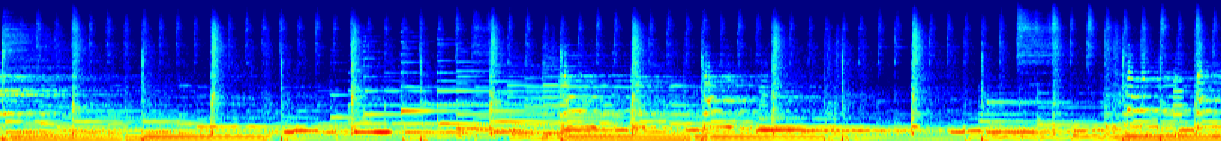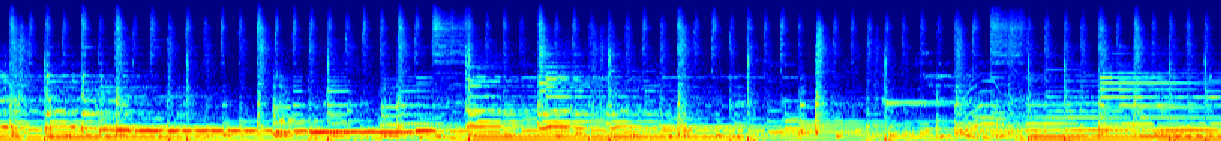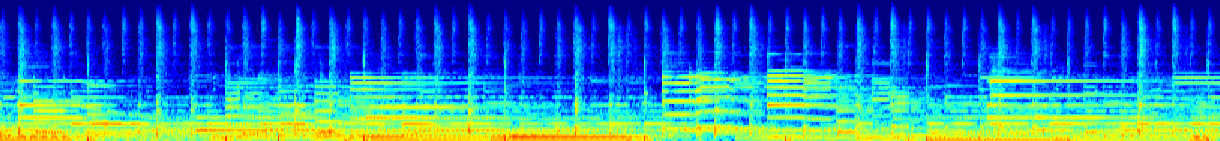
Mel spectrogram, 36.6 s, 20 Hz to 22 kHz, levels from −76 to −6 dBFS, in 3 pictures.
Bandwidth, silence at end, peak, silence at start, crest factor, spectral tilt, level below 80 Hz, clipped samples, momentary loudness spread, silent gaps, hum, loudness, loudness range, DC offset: 18 kHz; 0 s; -6 dBFS; 0 s; 16 dB; -7 dB/octave; -34 dBFS; under 0.1%; 7 LU; none; none; -23 LUFS; 5 LU; under 0.1%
